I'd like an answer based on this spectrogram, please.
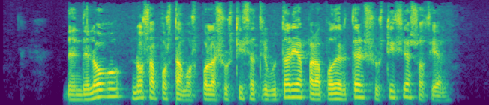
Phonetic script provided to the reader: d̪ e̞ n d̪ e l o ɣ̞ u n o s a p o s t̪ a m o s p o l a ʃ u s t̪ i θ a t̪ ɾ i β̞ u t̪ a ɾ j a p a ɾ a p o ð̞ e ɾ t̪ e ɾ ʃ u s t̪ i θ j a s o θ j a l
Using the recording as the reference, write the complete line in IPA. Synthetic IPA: d̪ e̞ n d̪ e l o ɣ̞ o n o s a p o s t̪ a m o s p o l a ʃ u s t̪ i θ a t̪ ɾ i β̞ u t̪ a ɾ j a p a ɾ a p o ð̞ e ɾ t̪ e ɾ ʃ u s t̪ i θ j a s o θ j a l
